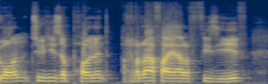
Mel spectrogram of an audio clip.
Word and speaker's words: Fiziev: But with this Fiziev fight, there's a little bit more, like, stakes in my opinion.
